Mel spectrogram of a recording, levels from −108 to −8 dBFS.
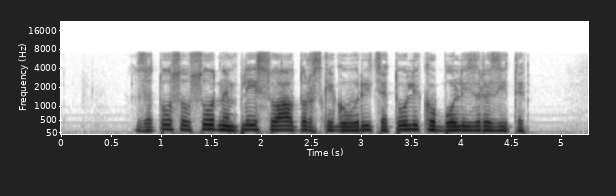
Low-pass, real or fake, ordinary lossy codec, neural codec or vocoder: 7.2 kHz; real; none; none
